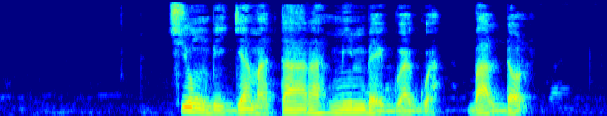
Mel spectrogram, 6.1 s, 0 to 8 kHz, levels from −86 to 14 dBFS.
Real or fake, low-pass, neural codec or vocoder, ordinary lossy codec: real; 7.2 kHz; none; MP3, 48 kbps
